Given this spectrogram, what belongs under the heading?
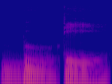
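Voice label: "buti", concatenated syllables; Affixing experiment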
